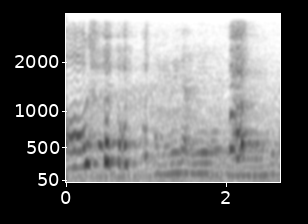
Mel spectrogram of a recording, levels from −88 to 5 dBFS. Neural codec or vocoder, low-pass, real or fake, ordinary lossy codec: none; 3.6 kHz; real; none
